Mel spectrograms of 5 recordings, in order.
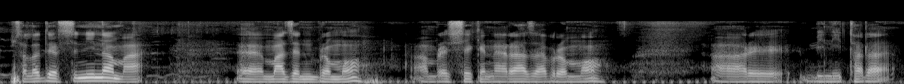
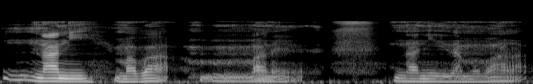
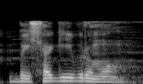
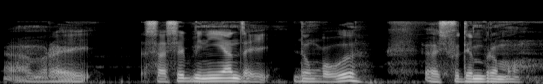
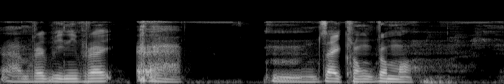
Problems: low volume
